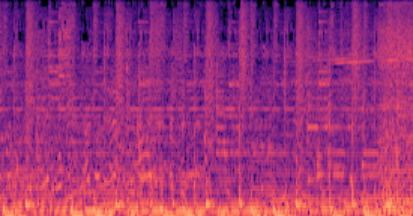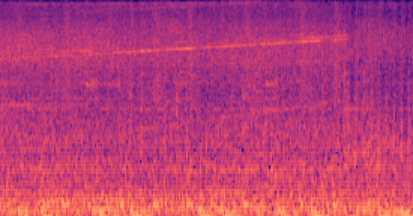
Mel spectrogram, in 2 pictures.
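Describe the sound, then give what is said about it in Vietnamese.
A helicopter roars loudly, its rotor thudding rapidly at first before settling into a steady, dense engine drone, with muffled voices faintly underneath. “giờ đi trực thăng ok rồi chứ?”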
